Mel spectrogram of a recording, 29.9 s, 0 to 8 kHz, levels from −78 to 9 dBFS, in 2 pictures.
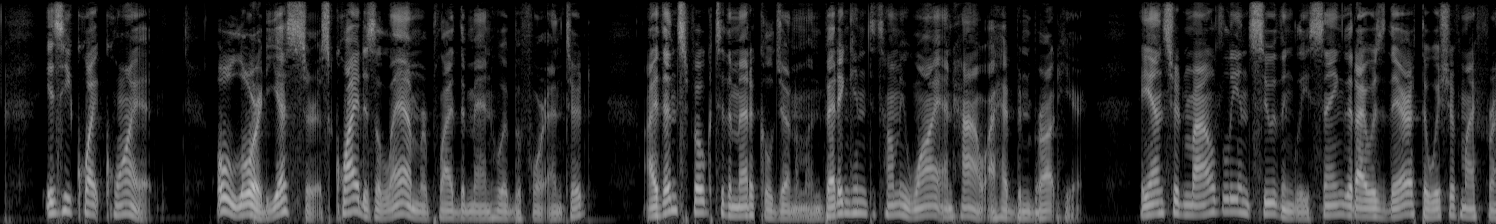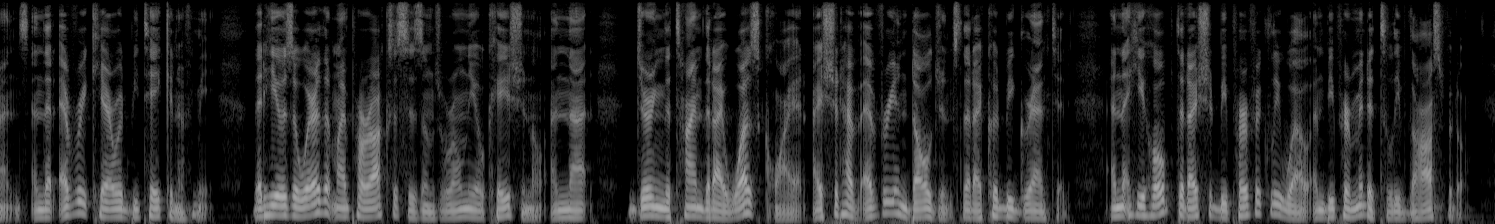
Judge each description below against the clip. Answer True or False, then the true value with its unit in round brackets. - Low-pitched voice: True (110 Hz)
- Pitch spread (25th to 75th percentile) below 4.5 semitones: False (5.5 semitones)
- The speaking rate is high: True (220 wpm)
